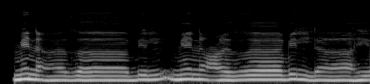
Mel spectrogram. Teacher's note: یہ اظہار کا قاعدہ، نون ساکن کے بعد عین آ رہا، یہ حرف حلقی میں سے ہے، حرف حلقی 6 ہوتے ہیں، حمزہ ہا، عین ہا اور غین خا۔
